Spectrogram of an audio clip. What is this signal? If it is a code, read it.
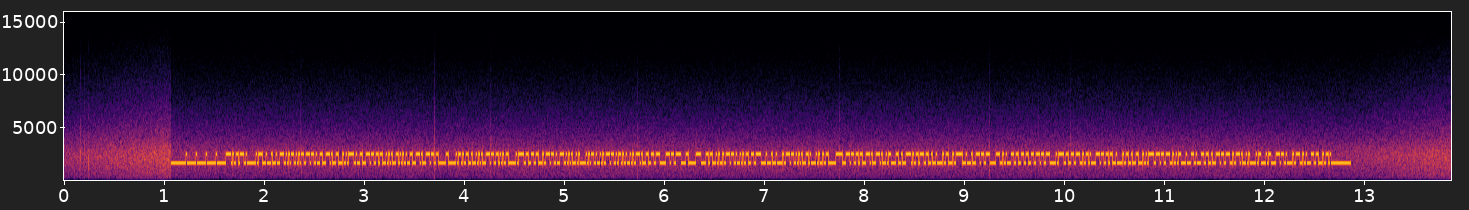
RTTY (75 baud, 850 Hz shift), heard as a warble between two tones, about 2100 Hz centre, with static crashes. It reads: ZQASS WHCEW LYRWH VVDPY RVEIC AYXSJ DJHIM OVOLF JIOQK YGFVT LHHBP PKCTQ MNUII MEING LKPCE NBUUP NHXBB KNUCG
